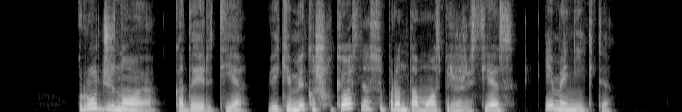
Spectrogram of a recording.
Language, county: Lithuanian, Vilnius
